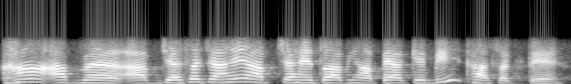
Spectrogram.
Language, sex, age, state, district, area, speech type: Hindi, female, 45-60, Rajasthan, Jaipur, urban, conversation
